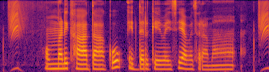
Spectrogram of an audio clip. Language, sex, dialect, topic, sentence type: Telugu, female, Telangana, banking, question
